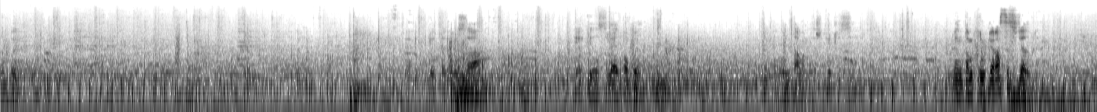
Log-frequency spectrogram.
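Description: Gunshots crack repeatedly in the distance.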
